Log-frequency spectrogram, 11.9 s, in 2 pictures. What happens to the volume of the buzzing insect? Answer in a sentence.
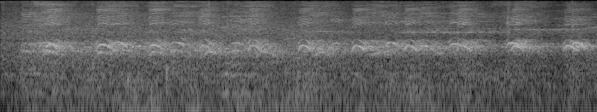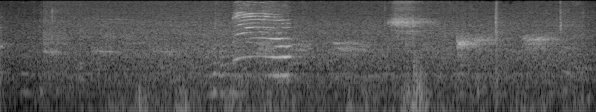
The volume of the buzzing insect goes down, then up.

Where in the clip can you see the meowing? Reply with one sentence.
You can hear the meowing from 8.2 to 8.9 s.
